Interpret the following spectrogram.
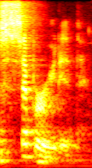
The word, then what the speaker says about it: separated: Look at the word separated. Se perate separate. So four syllables separated. Put the emphasis on the first syllable.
